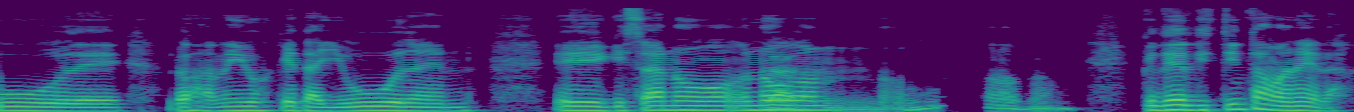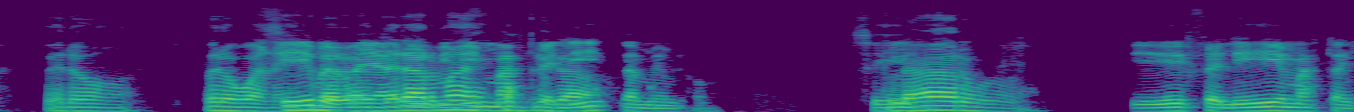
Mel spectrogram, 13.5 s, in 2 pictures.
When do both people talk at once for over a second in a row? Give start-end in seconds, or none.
8.0-9.9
